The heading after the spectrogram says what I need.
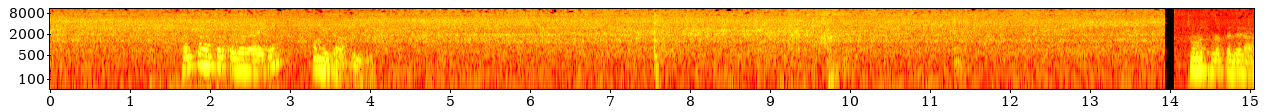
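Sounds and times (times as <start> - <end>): fruit sizzling in hot fat: 0.0 - 15.0.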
